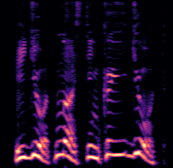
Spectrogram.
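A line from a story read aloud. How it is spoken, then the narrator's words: Delighted shout. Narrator (Russian): закричал я в восторге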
